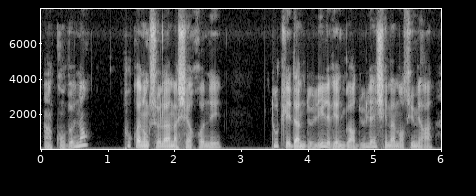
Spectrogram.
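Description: A man's voice: fairly low pitch, normal speed, no echo, muffled recording. A man reading as a shrewd, fatherly old hunter. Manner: calm, fatherly, gently teasing. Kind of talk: audiobook character voice.

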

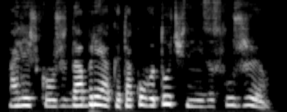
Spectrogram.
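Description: A woman's voice: mid-range voice, steady tone, fairly quick, darkish tone. Woman narrating a first-person novel. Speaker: audiobook narrator.

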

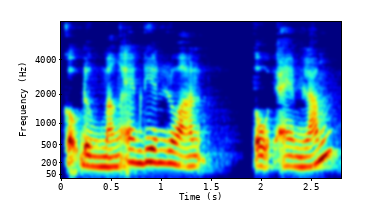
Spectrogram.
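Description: A woman's voice: sits low, unhurried, a little mellow. A woman voicing a sly young woman who speaks sweetly and pitifully. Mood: plaintive. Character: falsely meek young concubine, sly.

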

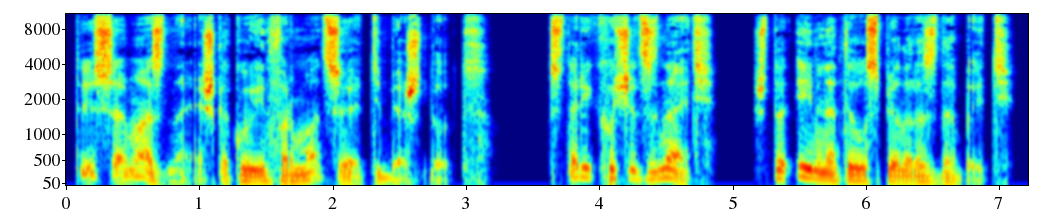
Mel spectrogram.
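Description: A cocky young thug in a police uniform drawls his threats in a lazy, sneering way, as a male reader voices him. The menace is quiet and the pitch wanders widely. The sound is dry and close. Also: wildly swooping pitch, unhurried, creaky, dry recording, exaggerated voice. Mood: menacing. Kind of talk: audiobook character voice.

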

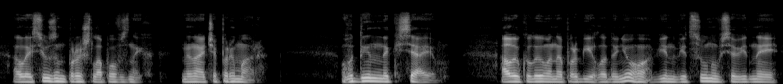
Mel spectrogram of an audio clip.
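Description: A man narrates a novel as an audiobook, his delivery even and measured. His voice sits in a middle pitch. The recording is dry and close, with no room sound. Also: dry recording. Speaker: audiobook reader. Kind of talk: scripted narration.

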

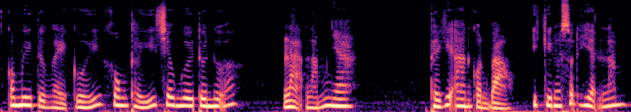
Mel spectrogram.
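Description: A woman's voice: mid-range voice, mellow, breathy edge. A woman reading a first-person story aloud as an audiobook narrator, voicing the other characters' lines in her own voice. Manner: reads dialogue of several characters in her own voice.

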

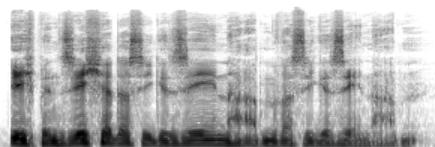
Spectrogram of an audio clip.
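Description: A man voicing a calm, weary middle-aged actor who speaks in a quiet, measured, soothing way in a literary audiobook reading. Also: deep voice, dry recording, clean studio sound, pitched below the performer's own voice.

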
